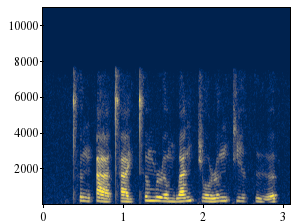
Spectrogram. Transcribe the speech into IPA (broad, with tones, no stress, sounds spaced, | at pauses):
t̪ʰ ə˨˩˦ ŋ ʔ aː˨˩˨ t̪ʰ a˨˩˨ j t̪ʰ ə˧ m ɹ ə˨˩ m w a˧˥ n c o˨˩ ɹ ə˧ ŋ c i˨˩˦ ə̯ k ɨ˨˩˦ ə̯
